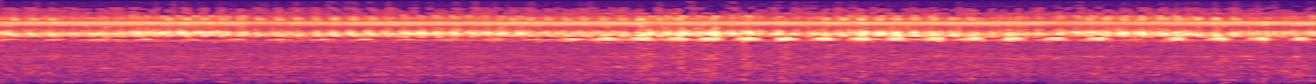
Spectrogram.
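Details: Grass insects singing on a summer night in the countryside by a grandmother's house: a dense, steady high-pitched shimmering chorus with a fast pulsing chirp running beneath, continuous throughout with no gaps.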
